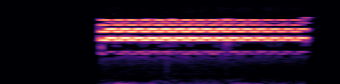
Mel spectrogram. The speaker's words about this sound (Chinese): 突然，刺耳的电话铃声响起来了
